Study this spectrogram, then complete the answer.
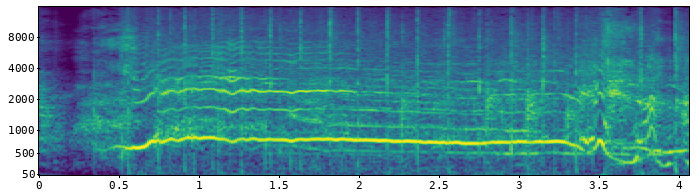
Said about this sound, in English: So ladies and gentlemen, without further ado, put your hands together.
